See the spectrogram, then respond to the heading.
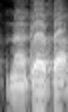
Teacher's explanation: सा का मखरज ज़बान का कॉर्नर, सामने वाले दांत का कॉर्नर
